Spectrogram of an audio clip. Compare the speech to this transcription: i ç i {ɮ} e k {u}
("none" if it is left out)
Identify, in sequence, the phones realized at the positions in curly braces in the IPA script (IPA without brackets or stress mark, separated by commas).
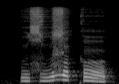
ɮ, ũ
